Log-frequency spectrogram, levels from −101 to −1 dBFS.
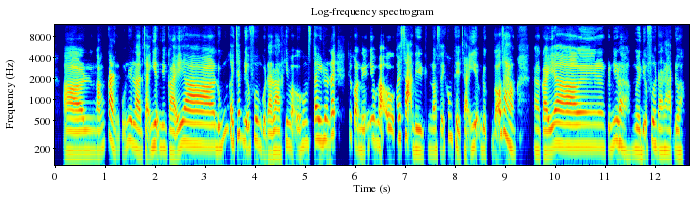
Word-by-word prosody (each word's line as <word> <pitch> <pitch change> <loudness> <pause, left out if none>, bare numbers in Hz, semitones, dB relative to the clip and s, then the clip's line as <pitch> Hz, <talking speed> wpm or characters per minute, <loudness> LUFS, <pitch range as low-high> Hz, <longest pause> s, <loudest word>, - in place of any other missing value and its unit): à, 180 0 +3 0.2
ngắm 185 +3 -4
cảnh - - +4
cũng - - -15
như 260 - -2
là 205 -6 +1
trải 185 - -4
nghiệm 230 +2 0
những 215 -1 -9
cái, 185 +4 0
a, 230 -2 +6
đúng 220 - -8
cái 245 - -1
chất 325 +4 -3
địa 255 - -3
phương 255 +2 -3
của - - -5
Đà 170 -1 -1
Lạt 185 0 0
khi 245 - -5
mà 215 - -6
ở - - -8
homestay 245 +4 0
luôn 270 0 -1
đấy. 325 +1 +2 0.3
Chứ 295 - -11
còn 225 -6 -1
nếu 190 - -5
như 275 +1 -1
mà 245 - +3
ở 205 - 0
khách 280 +1 -2
sạn - - +6
thì 190 -2 -3
nó 190 -1 -6
sẽ 190 - -9
không 305 -1 -12
thể - - -4
trải - - -6
nghiệm 485 +2 -5
được - - -9
rõ - - +2
ràng, 310 - +1 0.4
à, 195 -2 -7
cái, 185 +2 +1
a, 225 -2 +6 0.6
kiểu 205 - -11
như 255 +2 -2
là 205 -7 -3
người 195 0 -6
địa 190 - -5
phương 245 -2 -1
Đà 195 -1 -5
Lạt 190 -1 -6
được. 185 -1 -7
220 Hz, 260 wpm, -24 LUFS, 190-250 Hz, 0.6 s, a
